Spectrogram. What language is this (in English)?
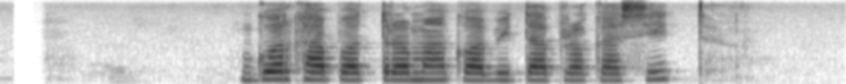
Nepali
